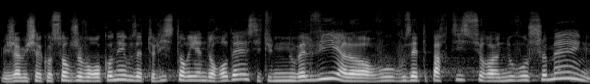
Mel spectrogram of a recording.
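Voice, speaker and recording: A middle-aged man interviews someone with playful, leading questions, his voice dark and warm but pitched a little high. He talks through a face mask into a handheld mic. The long reverb of a stone chapel hangs behind him. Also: a little fast. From France. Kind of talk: casual interview. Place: large former chapel, indoors.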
